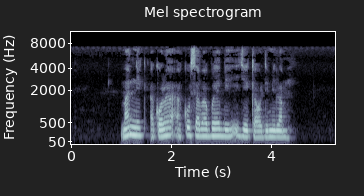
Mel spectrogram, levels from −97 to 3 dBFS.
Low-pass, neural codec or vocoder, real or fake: 7.2 kHz; none; real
